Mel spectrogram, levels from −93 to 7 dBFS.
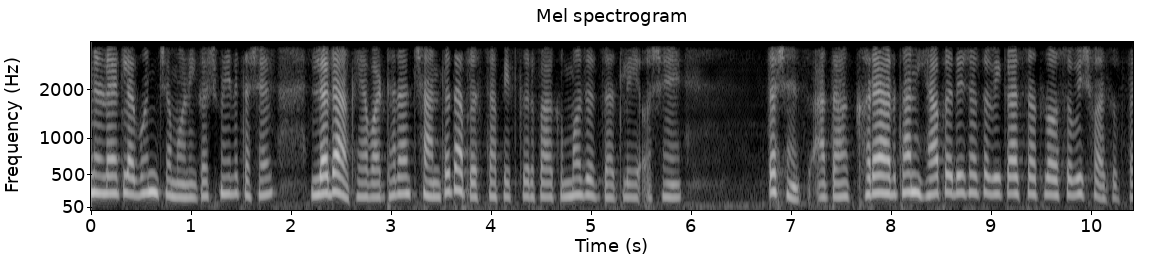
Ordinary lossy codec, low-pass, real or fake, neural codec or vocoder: none; 3.6 kHz; fake; codec, 24 kHz, 1.2 kbps, DualCodec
